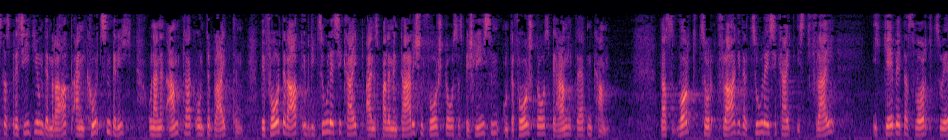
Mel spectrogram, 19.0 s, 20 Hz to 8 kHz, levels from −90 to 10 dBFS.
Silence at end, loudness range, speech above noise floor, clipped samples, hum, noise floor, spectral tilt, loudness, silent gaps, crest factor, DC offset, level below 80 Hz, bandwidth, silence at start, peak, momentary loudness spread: 0 s; 4 LU; 29 dB; under 0.1%; none; -56 dBFS; -5 dB/octave; -27 LUFS; none; 20 dB; under 0.1%; -62 dBFS; 6.2 kHz; 0 s; -8 dBFS; 12 LU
